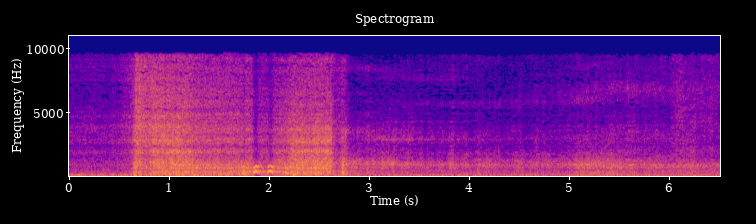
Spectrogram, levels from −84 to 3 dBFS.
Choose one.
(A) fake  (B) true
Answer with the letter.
B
